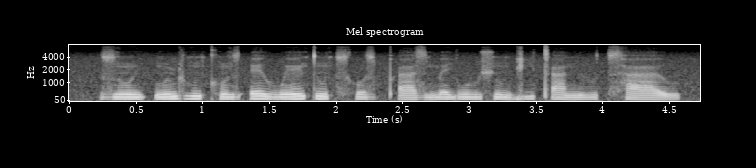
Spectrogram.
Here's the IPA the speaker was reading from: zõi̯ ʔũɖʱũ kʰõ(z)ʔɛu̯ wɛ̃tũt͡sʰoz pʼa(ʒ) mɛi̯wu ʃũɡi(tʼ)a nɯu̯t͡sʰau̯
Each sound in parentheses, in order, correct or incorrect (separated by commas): correct, incorrect, correct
